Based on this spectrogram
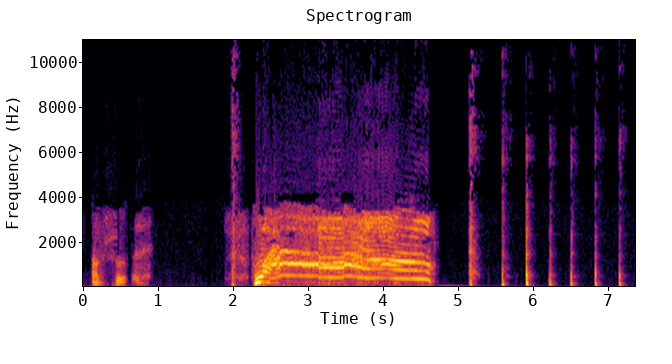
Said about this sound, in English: Good scream.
